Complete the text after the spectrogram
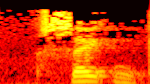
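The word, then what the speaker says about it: Saighton: Now, Satan is not, as it seems, Satan is an area of Chester. – It's not spelled that way either. – No, it's not spelled Satan, it's spelled S-I-A-G-H-T-O-N.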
